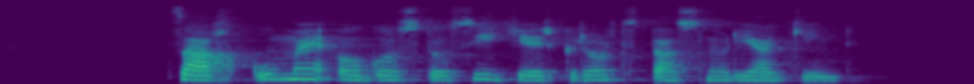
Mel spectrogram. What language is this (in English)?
Armenian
